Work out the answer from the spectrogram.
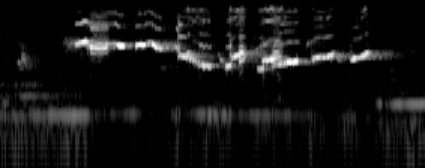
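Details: Oriental magpie-robin singing, used as a lure for a fast response: high whistled notes sliding downward into a rapid jumble of chirps and twittering, with a faint low hum beneath.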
